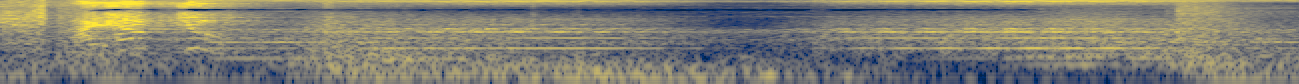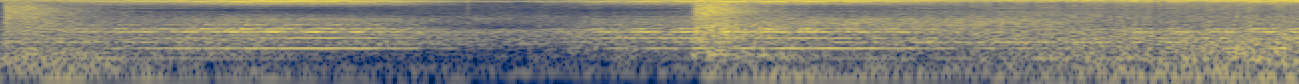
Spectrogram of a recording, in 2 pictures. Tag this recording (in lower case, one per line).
music
speech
